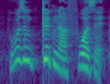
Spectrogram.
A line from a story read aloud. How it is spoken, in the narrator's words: Rodney snapped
